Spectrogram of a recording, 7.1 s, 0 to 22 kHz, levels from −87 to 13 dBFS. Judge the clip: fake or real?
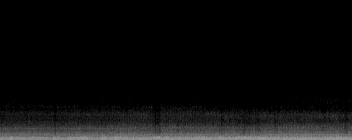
real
